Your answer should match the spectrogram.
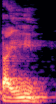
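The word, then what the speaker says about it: ptyalin: Amylase या फिर टाइलिन। P silent है।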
